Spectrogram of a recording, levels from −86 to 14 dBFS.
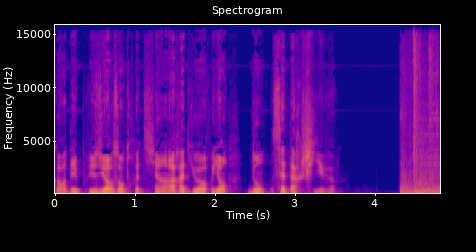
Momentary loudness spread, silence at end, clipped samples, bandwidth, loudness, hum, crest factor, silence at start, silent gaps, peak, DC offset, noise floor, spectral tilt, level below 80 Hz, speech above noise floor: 11 LU; 0 s; under 0.1%; 16 kHz; -24 LUFS; none; 20 dB; 0 s; none; -4 dBFS; under 0.1%; -71 dBFS; -5 dB/octave; -38 dBFS; 47 dB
